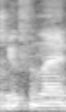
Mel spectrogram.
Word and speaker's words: Newfoundland: Or for those of you who don't even know where Newfoundland is, first off, it's pronounced Newfoundland, not Newfoundland or Newfoundland. Think it as fun. Newfoundland, yeah.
